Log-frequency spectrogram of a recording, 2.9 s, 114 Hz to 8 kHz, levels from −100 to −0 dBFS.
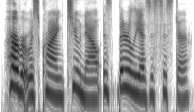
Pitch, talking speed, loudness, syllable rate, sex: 225 Hz, 205 wpm, -23 LUFS, 5.6 syllables/s, female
